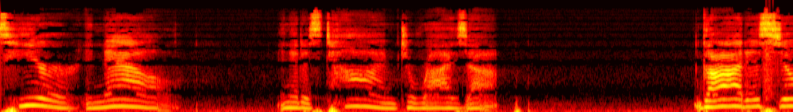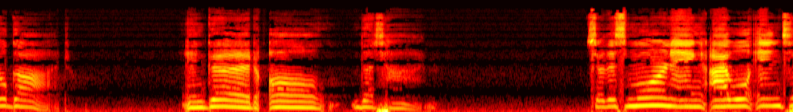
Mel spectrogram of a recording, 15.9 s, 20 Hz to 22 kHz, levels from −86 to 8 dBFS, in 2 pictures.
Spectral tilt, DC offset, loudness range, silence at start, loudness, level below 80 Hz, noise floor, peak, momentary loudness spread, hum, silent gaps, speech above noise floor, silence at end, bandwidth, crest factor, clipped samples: -2 dB/octave; under 0.1%; 8 LU; 0 s; -16 LUFS; -28 dBFS; -54 dBFS; 0 dBFS; 21 LU; none; none; 36 dB; 0 s; 16 kHz; 20 dB; under 0.1%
